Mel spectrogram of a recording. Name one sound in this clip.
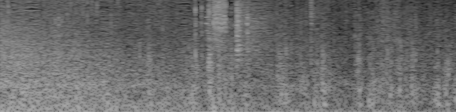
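A rifle fires a single loud shot nearby.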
